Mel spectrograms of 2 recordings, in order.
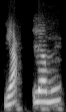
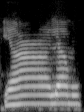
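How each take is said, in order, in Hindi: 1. 'ayn गले में पूरी तरह रुकी हुई है। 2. 'ayn लंबी आवाज़ के साथ खुलकर बहती है। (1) "ये जो है आपने शिद्दा की सिफत दे दी" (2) "या इतना भी नहीं, रिखावा नहीं करना है"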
